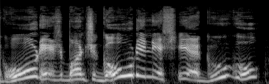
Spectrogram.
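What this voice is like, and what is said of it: Old-time prospector character voice. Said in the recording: “sounding like a prospector ... I've been working on my prospector impression”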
